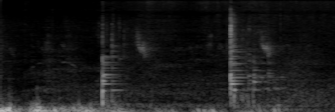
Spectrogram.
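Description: A metal lid clanks.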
